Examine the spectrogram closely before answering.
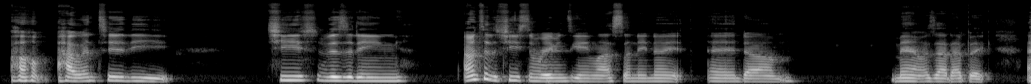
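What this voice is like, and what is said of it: Hoarse, partly lost voice. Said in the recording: “my voice is not there really ... my voice is still not 100% back ... losing my voice”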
